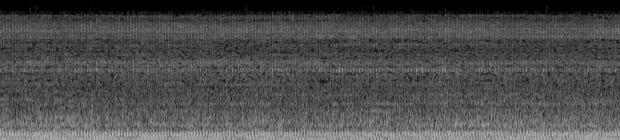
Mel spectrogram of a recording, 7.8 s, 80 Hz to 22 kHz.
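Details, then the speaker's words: 5hp Briggs and Stratton with gear reduction, run to warm oil and engine after mixture adjustment and no-choke start: steady even constant-speed running, no misses or knocks; normal running. "all right so I let it run for a while to warm up the oil warm up the engine"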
